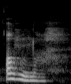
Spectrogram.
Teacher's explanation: La lettre Elif se prononce comme une voyelle ouverte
